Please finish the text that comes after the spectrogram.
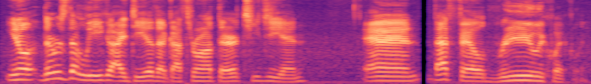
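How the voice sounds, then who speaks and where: Man, gaming podcast host, raised pitch, sharp bright tone, casual, sweary, blunt, halting repetitions. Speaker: show host.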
